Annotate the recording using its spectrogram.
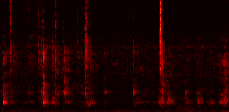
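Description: A few faint, light ticks and taps at irregular intervals from handling a tape measure and pencil against the straightedge rulers while measuring and marking.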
